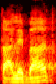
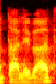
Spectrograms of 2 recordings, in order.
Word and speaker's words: طالبات: کی جمع طالبات ہے، لیکن اردو میں طالبات میں لام کے نیچے زیر بالعموم نہیں پڑھا جاتا اور یہاں بھی لام کو ساکن کر دیا جاتا ہے، تو اس سے بھی تلفظ غلط ہو جاتا ہے.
